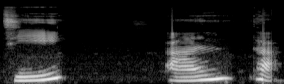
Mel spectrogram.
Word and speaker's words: 지 않다: क्रिया क्रिया प्लस जी इसे क्या प्रोनाउंस करते जी अंधा अनथा ी अंधा जी आंधा तो जी अंधा एक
